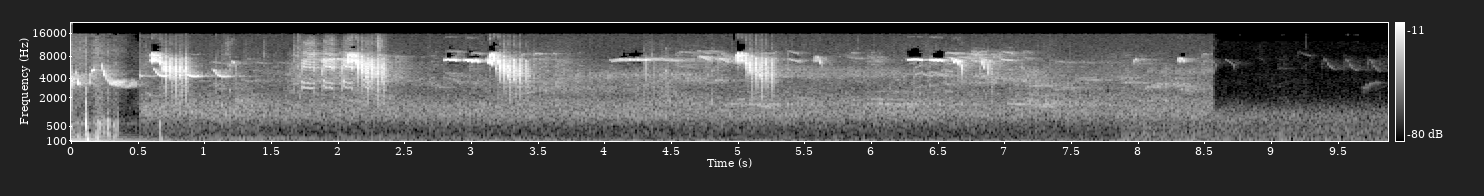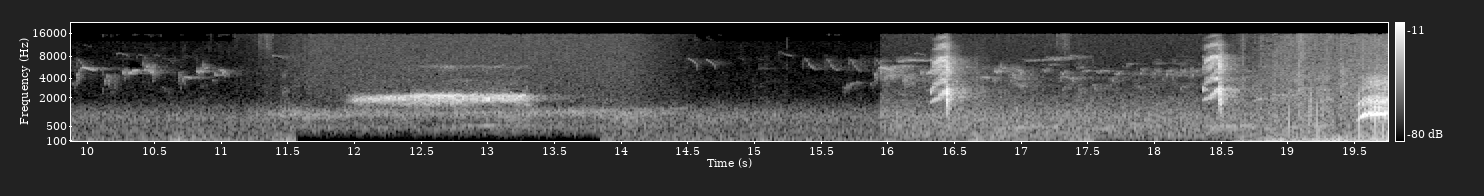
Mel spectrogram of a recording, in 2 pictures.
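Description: Wild birds calling with many short, high, quick chirps, then a stretch near silence broken by one short steady note. Near the end come a few sharp, harsh calls from a magpie.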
